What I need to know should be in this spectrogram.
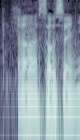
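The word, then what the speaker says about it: Saosin: For the band, we've been listening to a lot of music, basically from, how do you say it correctly? Is it Shaosen or Shaosen? – Shaosen, yeah.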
